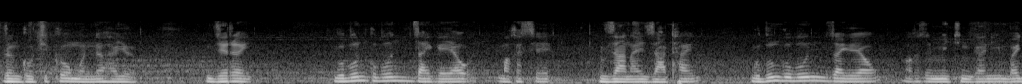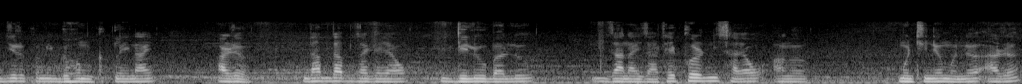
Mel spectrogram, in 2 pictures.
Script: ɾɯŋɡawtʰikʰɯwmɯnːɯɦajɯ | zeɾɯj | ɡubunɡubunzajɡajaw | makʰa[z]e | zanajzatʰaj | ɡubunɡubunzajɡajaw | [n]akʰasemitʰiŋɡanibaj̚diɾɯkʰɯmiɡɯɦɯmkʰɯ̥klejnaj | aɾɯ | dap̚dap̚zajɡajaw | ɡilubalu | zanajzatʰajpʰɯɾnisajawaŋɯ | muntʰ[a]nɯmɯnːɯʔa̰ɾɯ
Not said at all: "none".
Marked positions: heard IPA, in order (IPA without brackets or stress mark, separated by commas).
s, m, i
